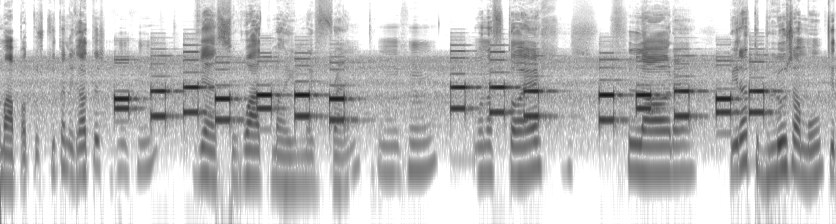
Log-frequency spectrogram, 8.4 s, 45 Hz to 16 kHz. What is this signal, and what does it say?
DTMF, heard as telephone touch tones, dialled by hand, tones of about 150 ms, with room echo and speech in Greek. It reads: *6C1051 DC6 20679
